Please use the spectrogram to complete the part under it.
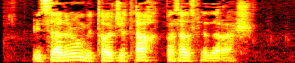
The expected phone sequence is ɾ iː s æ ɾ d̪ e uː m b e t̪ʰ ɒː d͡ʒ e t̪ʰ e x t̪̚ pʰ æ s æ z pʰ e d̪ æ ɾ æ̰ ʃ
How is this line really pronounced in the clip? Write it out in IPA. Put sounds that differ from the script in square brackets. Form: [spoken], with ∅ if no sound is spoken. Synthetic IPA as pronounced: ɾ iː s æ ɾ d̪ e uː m b e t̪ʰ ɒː d͡ʒ e t̪ʰ [æ] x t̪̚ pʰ æ s æ z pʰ e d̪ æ ɾ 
